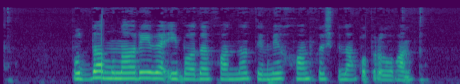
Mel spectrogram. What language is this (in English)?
Uyghur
